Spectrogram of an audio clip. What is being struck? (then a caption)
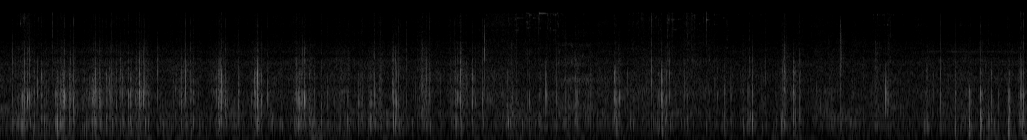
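Soft leather handbag. Long blue nails on both hands scratch the surface of a hollow red soft-leather handbag, making a dense run of quick, dry scratching and crinkling strokes. The sound is bright and crackly, with many short, sharp scrapes and almost no low end.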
